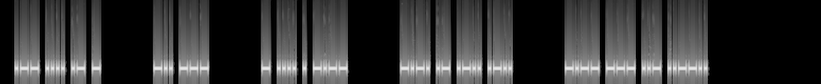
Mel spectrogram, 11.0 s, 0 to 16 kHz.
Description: Morse code, heard as a keyed tone, about 36 wpm, 700 Hz. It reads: WHAT DO THEY CALL YOU?
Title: 3x Word-Spacing - Sentences from Top 100 Words - 35wpm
